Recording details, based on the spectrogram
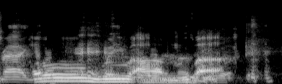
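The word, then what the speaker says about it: ʻOumuamua: It's pronounced Ohhmouyuama.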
